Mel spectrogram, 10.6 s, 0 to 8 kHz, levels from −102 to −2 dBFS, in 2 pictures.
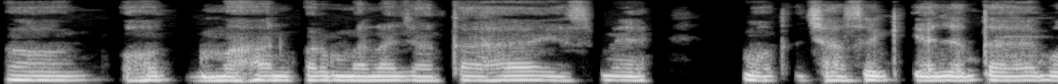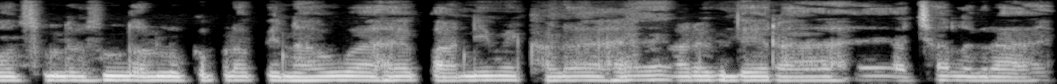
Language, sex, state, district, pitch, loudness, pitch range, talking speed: Hindi, male, Bihar, Purnia, 145 Hz, -19 LUFS, 140-145 Hz, 185 wpm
